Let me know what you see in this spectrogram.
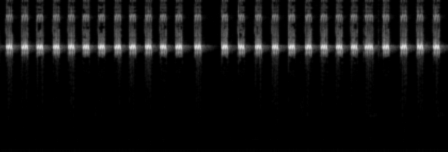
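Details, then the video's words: A male cricket sings on a summer evening, sharp high pulses in a rapid regular series, broken by one short pause near the middle before the rhythm resumes; nothing else is audible. "Cricket Chirping Sound Effect"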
